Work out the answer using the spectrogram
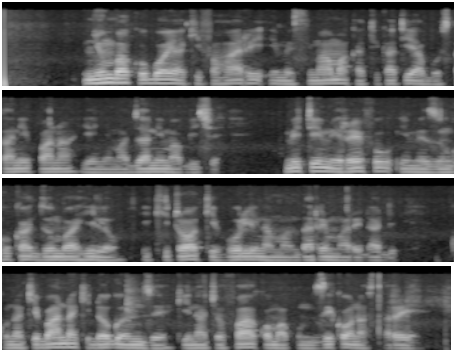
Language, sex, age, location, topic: Swahili, male, 25-35, Nairobi, finance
